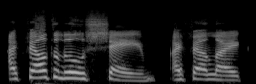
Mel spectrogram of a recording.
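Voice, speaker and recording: A woman's voice: on the high side, animated, a little slow, fairly bright tone, clean tone, no echo, studio quality. A woman, a podcast guest candidly telling her life story in a reflective way with many ums. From Bangladesh. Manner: reflective, frequent um fillers.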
